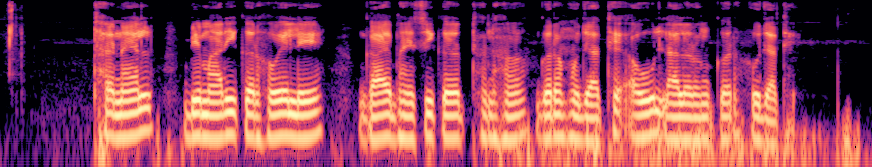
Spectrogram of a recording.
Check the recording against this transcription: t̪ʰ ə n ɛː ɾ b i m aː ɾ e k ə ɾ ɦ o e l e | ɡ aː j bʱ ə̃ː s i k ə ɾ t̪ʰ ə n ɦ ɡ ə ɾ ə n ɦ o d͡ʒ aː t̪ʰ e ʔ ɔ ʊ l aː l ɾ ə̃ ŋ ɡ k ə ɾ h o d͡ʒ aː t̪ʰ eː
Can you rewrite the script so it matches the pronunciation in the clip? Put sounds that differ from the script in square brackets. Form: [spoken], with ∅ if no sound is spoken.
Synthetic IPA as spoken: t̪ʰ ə n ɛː [l] b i m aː ɾ [i] k ə ɾ ɦ o e l e | ɡ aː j bʱ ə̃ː s i k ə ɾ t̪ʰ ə n ɦ ɡ ə ɾ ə [m] ɦ o d͡ʒ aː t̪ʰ e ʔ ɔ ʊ l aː l ɾ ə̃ ŋ ɡ k ə ɾ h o d͡ʒ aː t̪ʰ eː

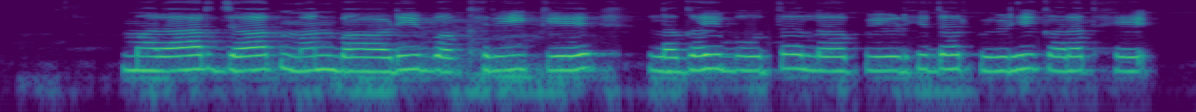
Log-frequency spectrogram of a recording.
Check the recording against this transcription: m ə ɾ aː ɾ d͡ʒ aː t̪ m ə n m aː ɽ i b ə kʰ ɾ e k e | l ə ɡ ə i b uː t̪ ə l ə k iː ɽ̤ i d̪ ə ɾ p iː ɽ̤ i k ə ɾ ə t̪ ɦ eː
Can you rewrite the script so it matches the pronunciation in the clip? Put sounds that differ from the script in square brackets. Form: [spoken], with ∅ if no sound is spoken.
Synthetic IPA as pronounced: m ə ɾ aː ɾ d͡ʒ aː t̪ m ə n [b] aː ɽ i b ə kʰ ɾ [i] k e | l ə ɡ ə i b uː t̪ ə l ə [p] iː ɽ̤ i d̪ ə ɾ p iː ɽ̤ i k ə ɾ ə t̪ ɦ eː

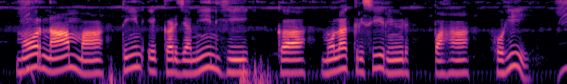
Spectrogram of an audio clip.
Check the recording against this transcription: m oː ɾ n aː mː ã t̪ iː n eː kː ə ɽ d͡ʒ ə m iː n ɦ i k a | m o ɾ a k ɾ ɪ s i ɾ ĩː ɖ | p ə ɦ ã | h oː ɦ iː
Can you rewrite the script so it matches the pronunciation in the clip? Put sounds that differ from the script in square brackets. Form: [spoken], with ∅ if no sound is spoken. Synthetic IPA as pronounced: m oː ɾ n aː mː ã t̪ iː n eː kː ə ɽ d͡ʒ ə m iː n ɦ i k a | m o [l] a k ɾ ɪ s i ɾ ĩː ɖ | p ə ɦ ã | h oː ɦ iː

